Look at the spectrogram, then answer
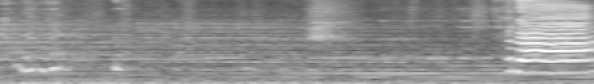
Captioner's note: laughs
